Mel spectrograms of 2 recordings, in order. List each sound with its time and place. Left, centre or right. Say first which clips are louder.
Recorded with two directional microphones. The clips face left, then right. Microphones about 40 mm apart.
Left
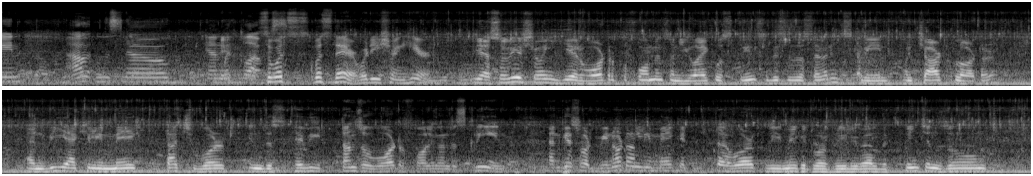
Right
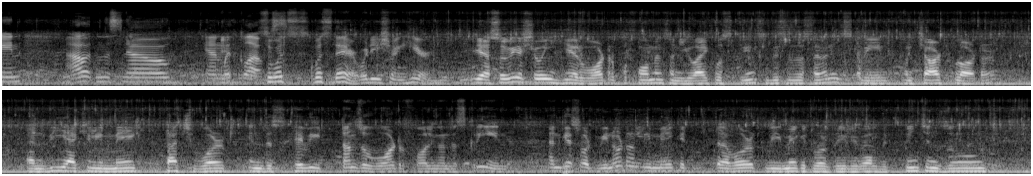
0.7 s speech: right 5 dB; right
1.2 s speech: right 5 dB; right
2.7 s speech: left 1 dB; centre
17.5 s speech: right 1 dB; centre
